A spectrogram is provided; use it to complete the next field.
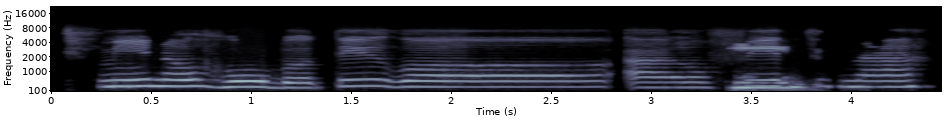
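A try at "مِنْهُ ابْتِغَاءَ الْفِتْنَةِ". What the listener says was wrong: Dialirkan sedikit lagi nunnya. Minhu.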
